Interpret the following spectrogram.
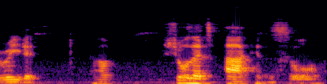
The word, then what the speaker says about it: Arkansas: I'm sure that's Arkansas. Arkansas. You pronounce the S? I don't think so.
